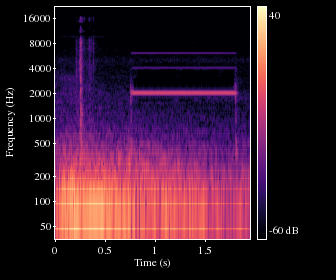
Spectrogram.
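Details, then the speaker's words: VW Mk4 Golf VR6 with suspected leaking clutch slave cylinder and air in the brake system: low rumble sags and fades within two seconds under a dash chime; engine stalls right after starting. "stalled keeps stalling not"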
